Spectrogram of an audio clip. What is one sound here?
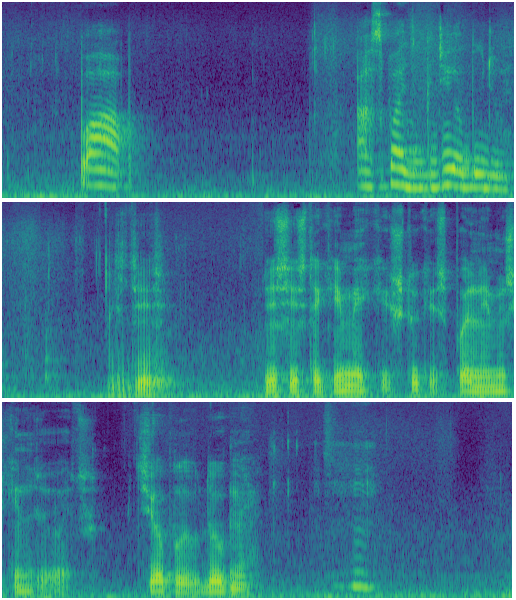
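A young man speaks quietly and earnestly nearby.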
